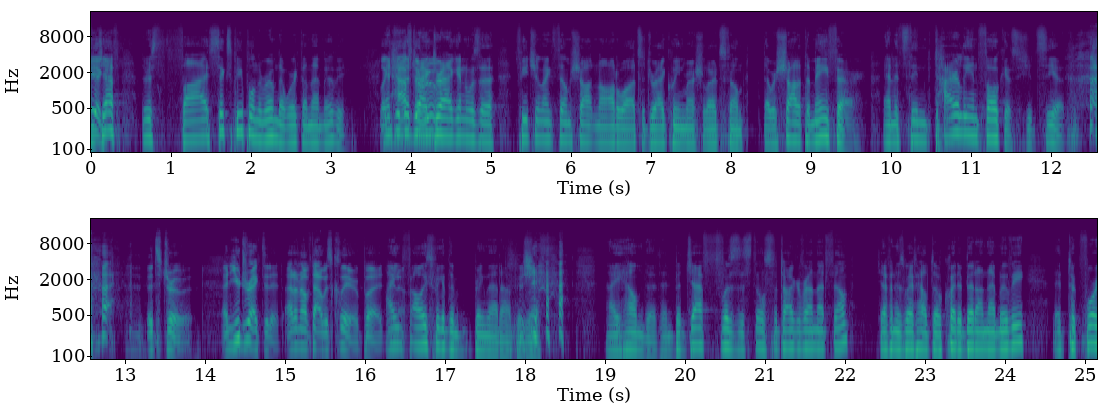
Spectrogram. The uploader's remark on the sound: Record a podcast in front of an audience at Ottawa Comiccon!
